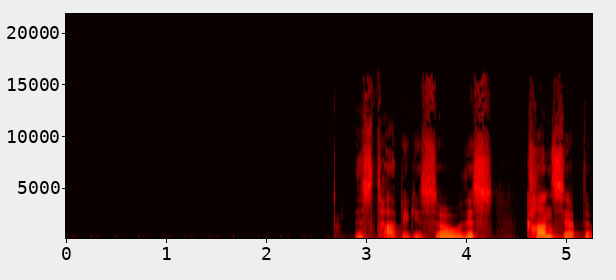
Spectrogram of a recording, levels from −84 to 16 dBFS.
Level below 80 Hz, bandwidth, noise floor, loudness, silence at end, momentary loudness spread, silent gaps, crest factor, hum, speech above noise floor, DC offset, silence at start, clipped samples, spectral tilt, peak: -76 dBFS; 16.5 kHz; -75 dBFS; -38 LUFS; 0 s; 12 LU; none; 26 dB; none; 37 dB; under 0.1%; 2.9 s; under 0.1%; -4 dB/octave; -16 dBFS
